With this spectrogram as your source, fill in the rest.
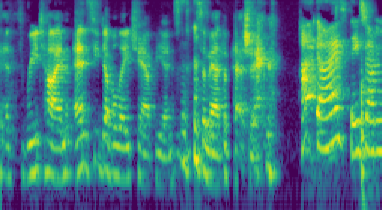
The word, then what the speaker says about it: Peszek: It's Peszek, like with an SH. Peszek. Okay. Peszek, even though there's a Z.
